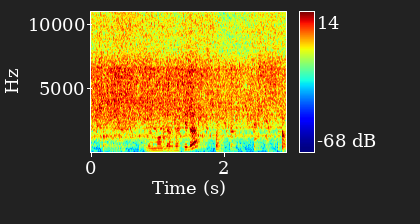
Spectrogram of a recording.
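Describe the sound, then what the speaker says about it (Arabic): Meat seasoned with black pepper and meat spices sautés in a pan, sizzling and crackling under a woman's speech, with stirring scrapes and a few clatters near the end. "ومعلقه فلفل اسمر، ومعلقه بهارات لحمه، واشوح اللحمه بتاعتي كده حبايبي"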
